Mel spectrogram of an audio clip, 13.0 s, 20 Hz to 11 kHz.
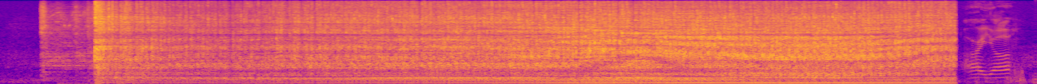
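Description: Cold start of a Chevrolet Camaro 2SS: a starter whirs, then the engine catches with a loud flare and settles into a steady, rumbling idle before cutting off abruptly, with a voice briefly at the very start and end.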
